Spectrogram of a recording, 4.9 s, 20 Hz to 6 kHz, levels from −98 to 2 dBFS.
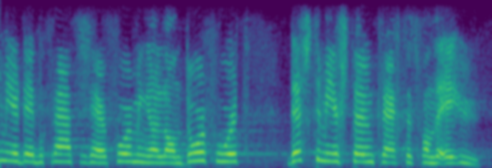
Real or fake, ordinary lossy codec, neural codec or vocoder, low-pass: real; Opus, 24 kbps; none; 5.4 kHz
